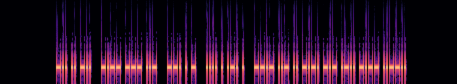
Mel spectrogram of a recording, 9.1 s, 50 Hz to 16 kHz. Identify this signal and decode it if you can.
Morse code, heard as a keyed tone, about 40 wpm, 700 Hz. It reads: DID YOU GET HERE QUICKLY?
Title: Sentences from Top 700 Words 40wpm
